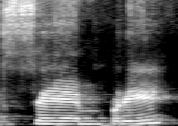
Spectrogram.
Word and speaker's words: sempre: a ver Por ejemplo si yo coloco la palabra sempre que siempre sería sempr entonces una e final de palabra seguida o no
